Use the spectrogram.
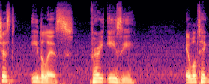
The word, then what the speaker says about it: idli: I think it's Italy. Hold on. Idli. There you go.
